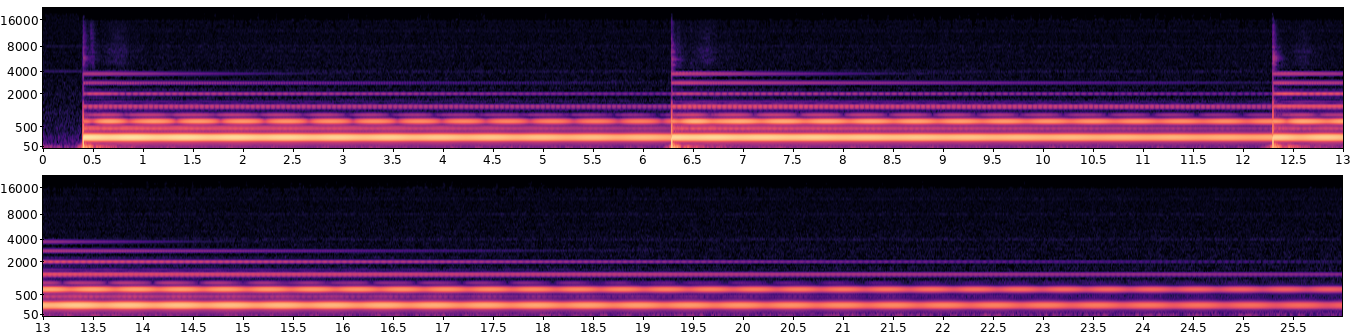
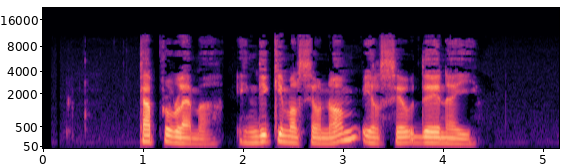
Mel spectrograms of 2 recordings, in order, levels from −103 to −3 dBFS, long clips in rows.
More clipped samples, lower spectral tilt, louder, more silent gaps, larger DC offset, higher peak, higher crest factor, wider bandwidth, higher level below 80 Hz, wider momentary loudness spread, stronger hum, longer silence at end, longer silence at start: neither; first, -10.5 dB/octave vs -5.5 dB/octave; first, -21 LUFS vs -24 LUFS; neither; neither; second, -4 dBFS vs 0 dBFS; second, 18 dB vs 24 dB; second, 4 kHz vs 11 kHz; first, -48 dBFS vs -66 dBFS; first, 19 LU vs 16 LU; neither; second, 0 s vs 0.85 s; second, 0.4 s vs 0.95 s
